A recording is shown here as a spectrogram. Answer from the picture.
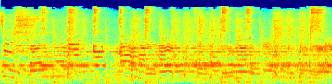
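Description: Live rock band playing an instrumental passage: electric guitar lead with sliding, bending notes over drum kit and rhythm guitars.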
